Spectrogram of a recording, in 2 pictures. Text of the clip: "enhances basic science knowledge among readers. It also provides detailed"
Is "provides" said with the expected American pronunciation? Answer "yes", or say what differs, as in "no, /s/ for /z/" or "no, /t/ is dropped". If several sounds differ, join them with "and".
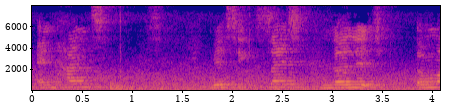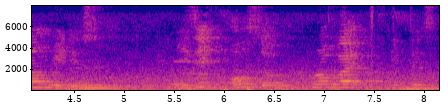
no, /z/ is dropped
